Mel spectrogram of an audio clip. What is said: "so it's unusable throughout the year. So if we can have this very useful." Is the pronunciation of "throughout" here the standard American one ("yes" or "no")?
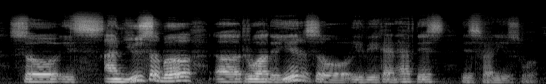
no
